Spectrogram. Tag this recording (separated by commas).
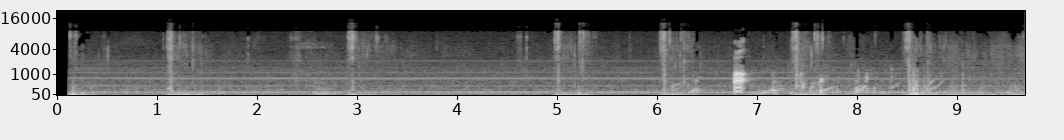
inside a small room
